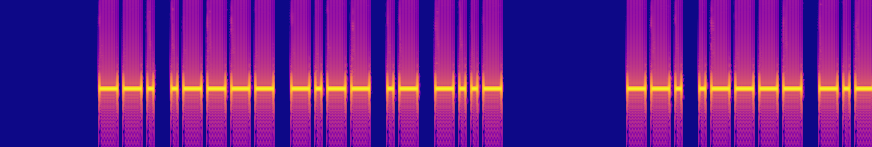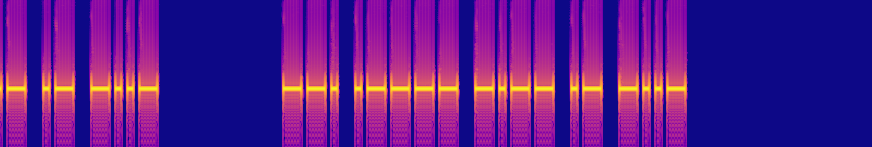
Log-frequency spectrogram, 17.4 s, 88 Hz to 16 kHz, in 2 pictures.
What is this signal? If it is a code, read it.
Morse code, heard as a keyed tone, about 21 wpm, 700 Hz. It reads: G1YAX G1YAX G1YAX
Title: DXCC-100 Call Signs - 5 Characters - Repeated 3x - 20wpm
